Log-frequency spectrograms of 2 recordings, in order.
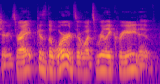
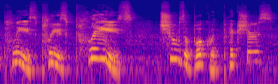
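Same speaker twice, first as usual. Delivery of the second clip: mock desperate begging; pleading; 7 semitones higher, slower than usual. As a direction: plead with drawn-out pleases. Reader begging.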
